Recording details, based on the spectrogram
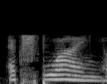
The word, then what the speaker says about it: explain: Explain, OK? 好，首先大家注意一下这个发音的问题啊，也是重音在第二个音节上。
